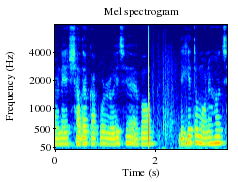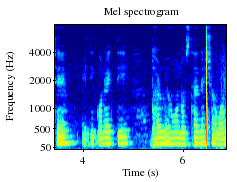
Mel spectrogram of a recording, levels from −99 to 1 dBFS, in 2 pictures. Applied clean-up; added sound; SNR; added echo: none; Fireworks; 2 dB; reverberation time 0.3 s.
